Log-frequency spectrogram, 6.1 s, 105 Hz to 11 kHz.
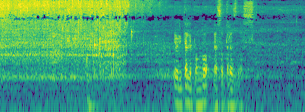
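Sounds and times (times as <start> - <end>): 
water pouring into a cooking pot: 0.0 - 3.0
speech: 3.5 - 5.2.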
